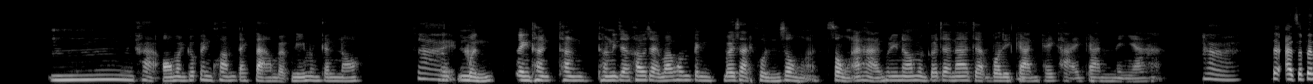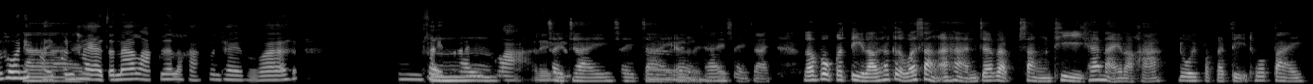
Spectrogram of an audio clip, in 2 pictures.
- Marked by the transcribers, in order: other noise
- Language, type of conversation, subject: Thai, podcast, คุณใช้แอปสั่งอาหารบ่อยแค่ไหน และมีประสบการณ์อะไรที่อยากเล่าให้ฟังบ้าง?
